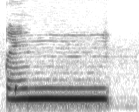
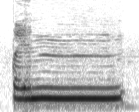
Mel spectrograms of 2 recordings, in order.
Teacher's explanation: I need to stretch that nasal sound out for 2 seconds. So I would say this as qin.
